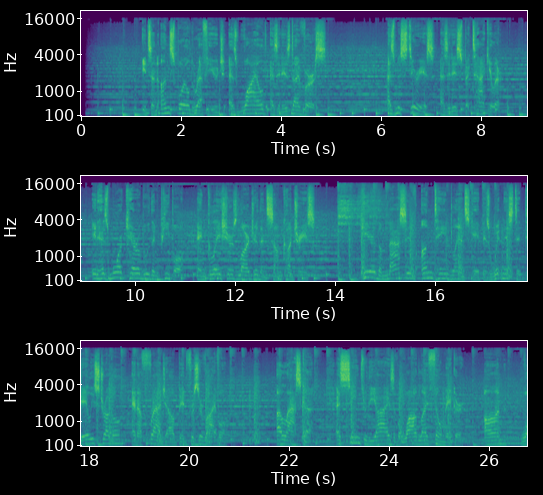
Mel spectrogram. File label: narration male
